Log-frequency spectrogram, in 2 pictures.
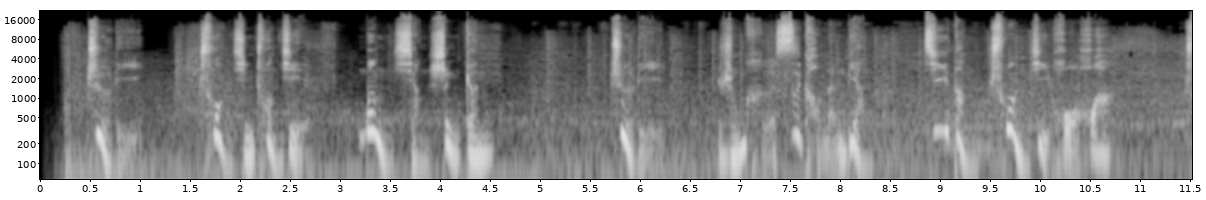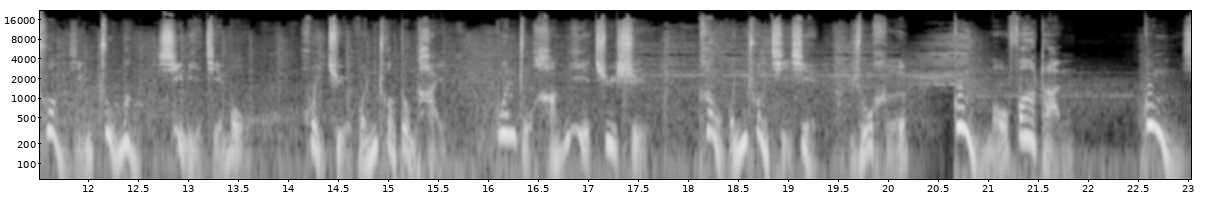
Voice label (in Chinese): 男 大气预告 创赢筑梦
